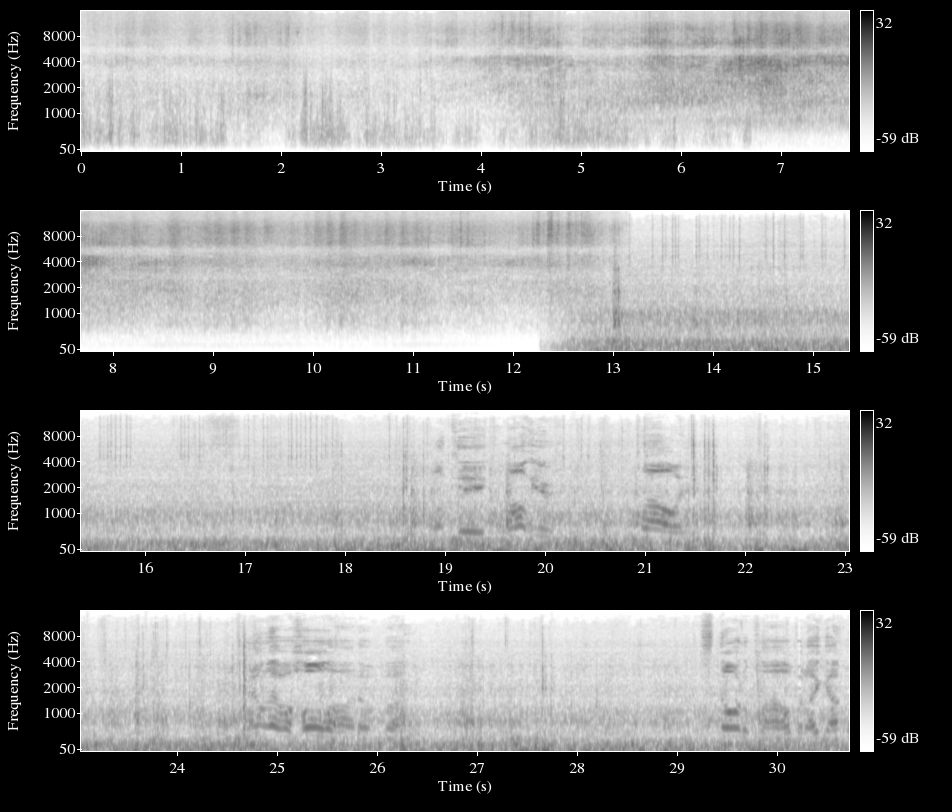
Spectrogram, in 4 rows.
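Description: Wind rushing across the microphone with a distant diesel pickup faint beneath it. About twelve seconds in, the sound switches abruptly to the loud, steady low drone of a Duramax LB7 6.6-litre V8 turbo-diesel, heard from inside the cab of a Chevrolet Silverado 3500 dually as it plows snow.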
